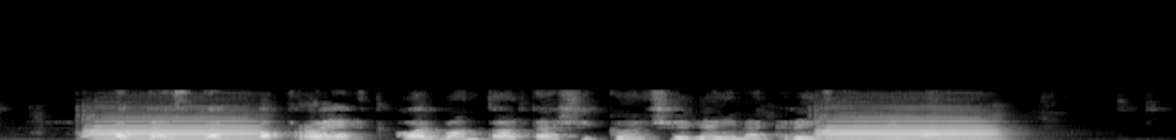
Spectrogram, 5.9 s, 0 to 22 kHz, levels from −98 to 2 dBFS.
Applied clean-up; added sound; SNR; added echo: classical method log-MMSE.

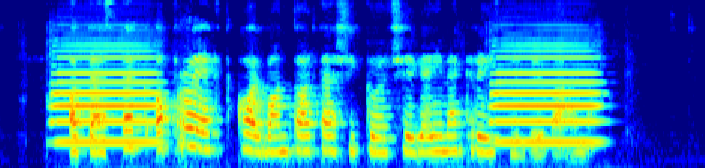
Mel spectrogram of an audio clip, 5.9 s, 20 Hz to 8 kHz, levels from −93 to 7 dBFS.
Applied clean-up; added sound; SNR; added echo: neural mask model RNNoise.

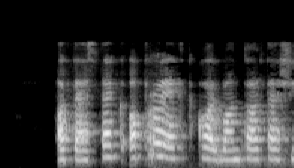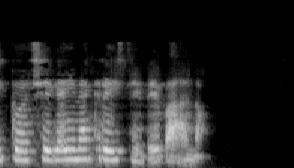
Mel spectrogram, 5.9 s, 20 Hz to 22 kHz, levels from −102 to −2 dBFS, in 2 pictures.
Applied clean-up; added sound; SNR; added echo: neural mask model Resemble Enhance denoiser.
